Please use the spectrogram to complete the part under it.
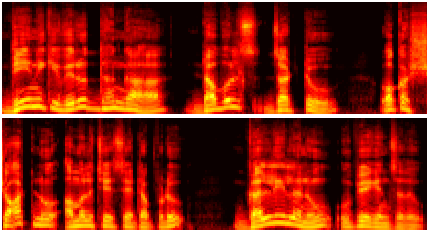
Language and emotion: Telugu, neutral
